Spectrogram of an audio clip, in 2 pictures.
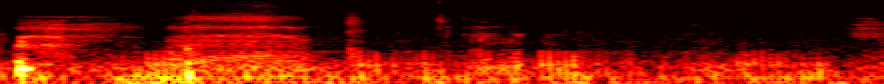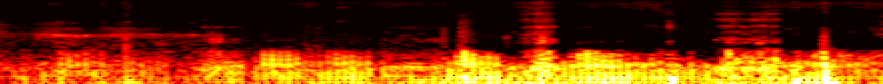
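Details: Pet cat purring up close indoors: a low, steady rumbling that swells and fades with each breath, louder toward the end, under faint rustling.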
